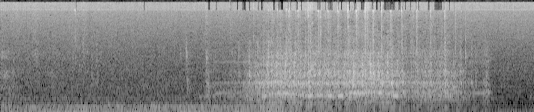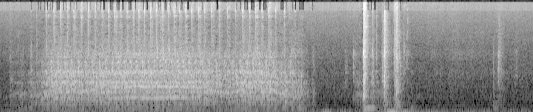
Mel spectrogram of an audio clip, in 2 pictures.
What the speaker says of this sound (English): I'm going to sew them on first, and then we'll trim them away and press it.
